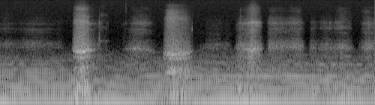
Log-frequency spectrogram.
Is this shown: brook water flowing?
no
